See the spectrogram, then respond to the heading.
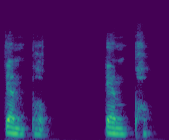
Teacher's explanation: nos va a sonar como una E del español y menos como una E abierta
